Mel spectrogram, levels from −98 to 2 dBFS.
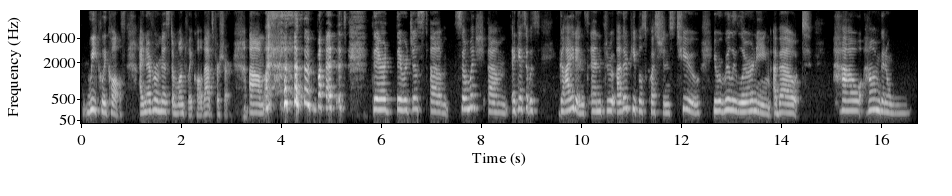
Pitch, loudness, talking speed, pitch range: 225 Hz, -23 LUFS, 145 wpm, 195-255 Hz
